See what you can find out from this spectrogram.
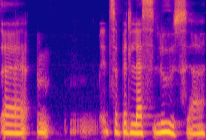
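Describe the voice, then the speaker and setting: A soft-spoken voice with a German accent comes through somewhat breathy, in a dark, mellow tone. The intonation is monotone and flat. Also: woman. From Germany, Stuttgart area. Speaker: car designer. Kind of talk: interview answer.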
